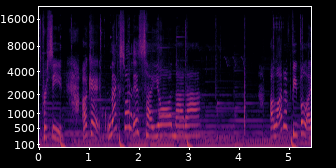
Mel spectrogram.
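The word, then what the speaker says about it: さようなら: Okay, next one is sayonara.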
